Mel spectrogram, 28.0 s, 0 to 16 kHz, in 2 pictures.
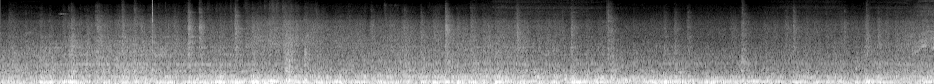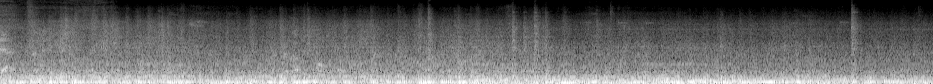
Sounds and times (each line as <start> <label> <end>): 0.0 little train climbing the Pyrenees mountains 28.0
